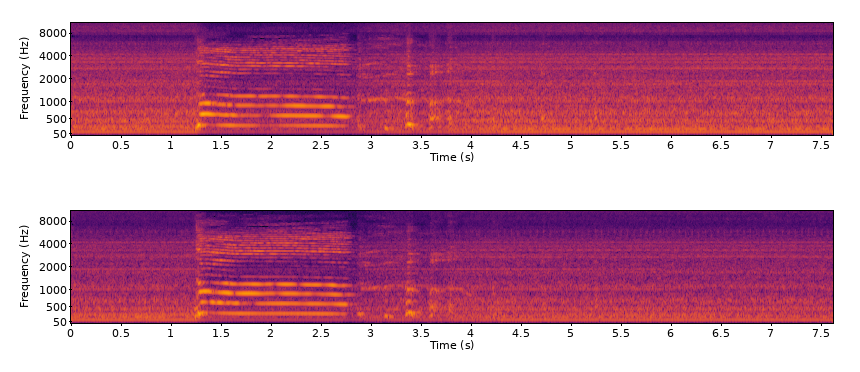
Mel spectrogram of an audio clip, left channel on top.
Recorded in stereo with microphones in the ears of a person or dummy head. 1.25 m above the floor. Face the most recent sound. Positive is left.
turn(degrees=85)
